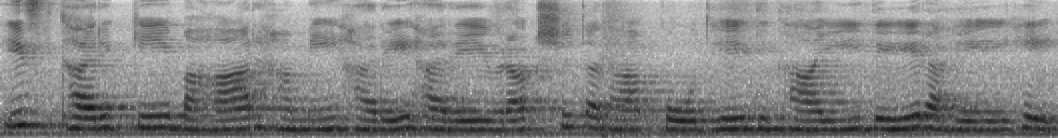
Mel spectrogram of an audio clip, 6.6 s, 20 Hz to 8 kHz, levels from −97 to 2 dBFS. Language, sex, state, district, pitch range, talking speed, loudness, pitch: Hindi, female, Madhya Pradesh, Dhar, 210-235 Hz, 120 wpm, -15 LUFS, 220 Hz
